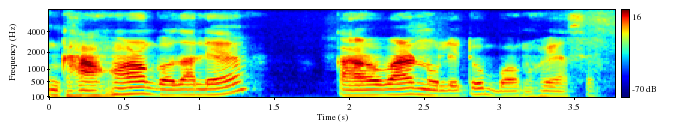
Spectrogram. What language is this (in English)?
Assamese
